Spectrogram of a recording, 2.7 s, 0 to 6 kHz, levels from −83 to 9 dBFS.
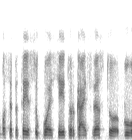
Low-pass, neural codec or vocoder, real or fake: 5.4 kHz; none; real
